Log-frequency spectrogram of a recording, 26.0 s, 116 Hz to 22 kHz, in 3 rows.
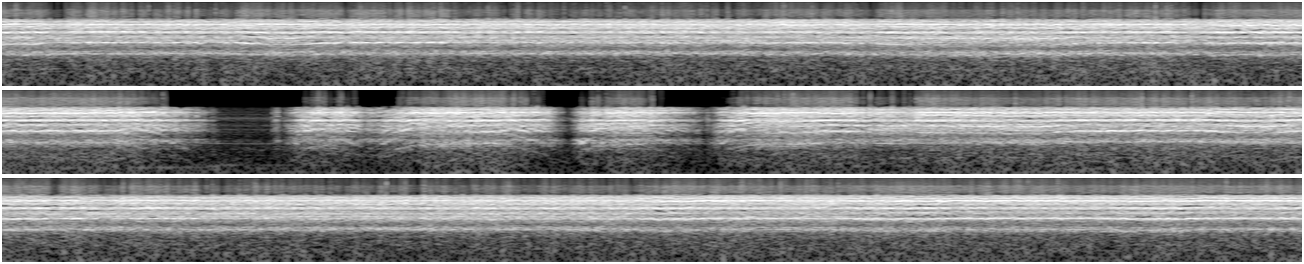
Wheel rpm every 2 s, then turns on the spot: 230, 230, 220, 220, 100, 100, 120, 220, 230, 230, 230, 230, 230.
none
